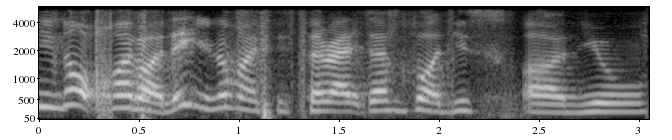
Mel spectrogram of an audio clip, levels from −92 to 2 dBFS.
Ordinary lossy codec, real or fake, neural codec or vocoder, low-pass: none; fake; codec, 16 kHz, 0.8 kbps, ZipCodec; 5.4 kHz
